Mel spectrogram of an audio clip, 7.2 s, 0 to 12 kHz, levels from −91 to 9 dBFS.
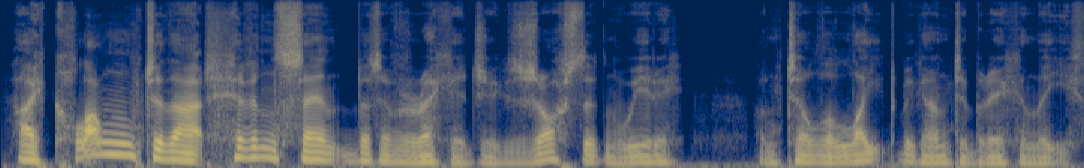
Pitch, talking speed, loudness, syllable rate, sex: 95 Hz, 175 wpm, -22 LUFS, 4.5 syllables/s, male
